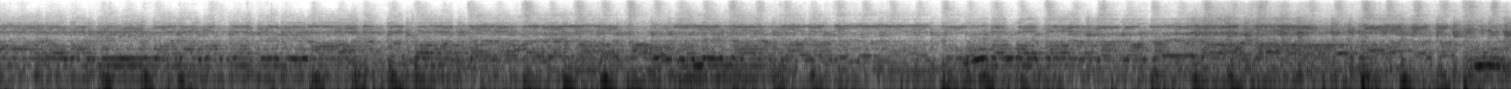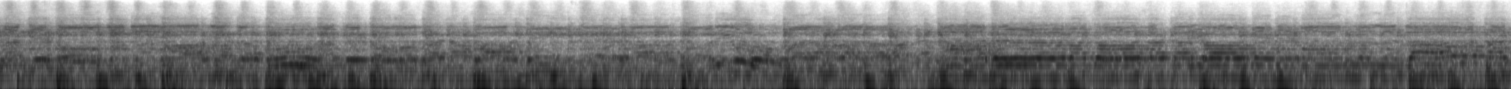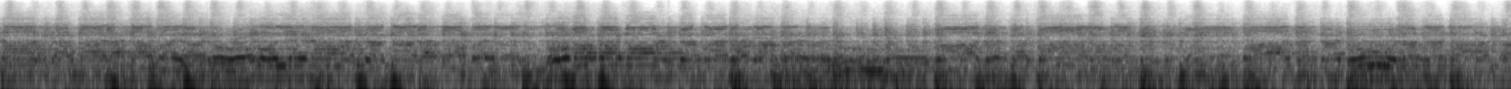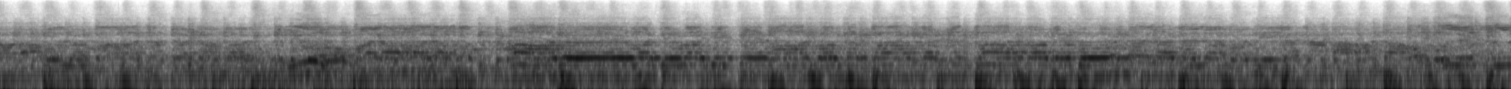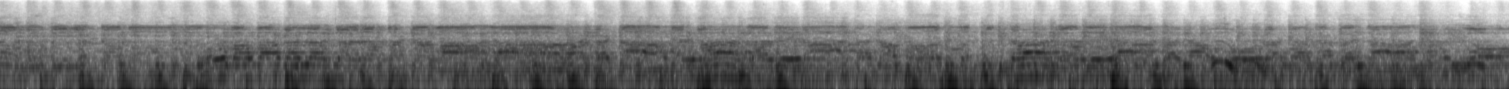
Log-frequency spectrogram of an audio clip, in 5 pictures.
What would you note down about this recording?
During the festival of Durga, Hindus gather every evening to celebrate the Goddess.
